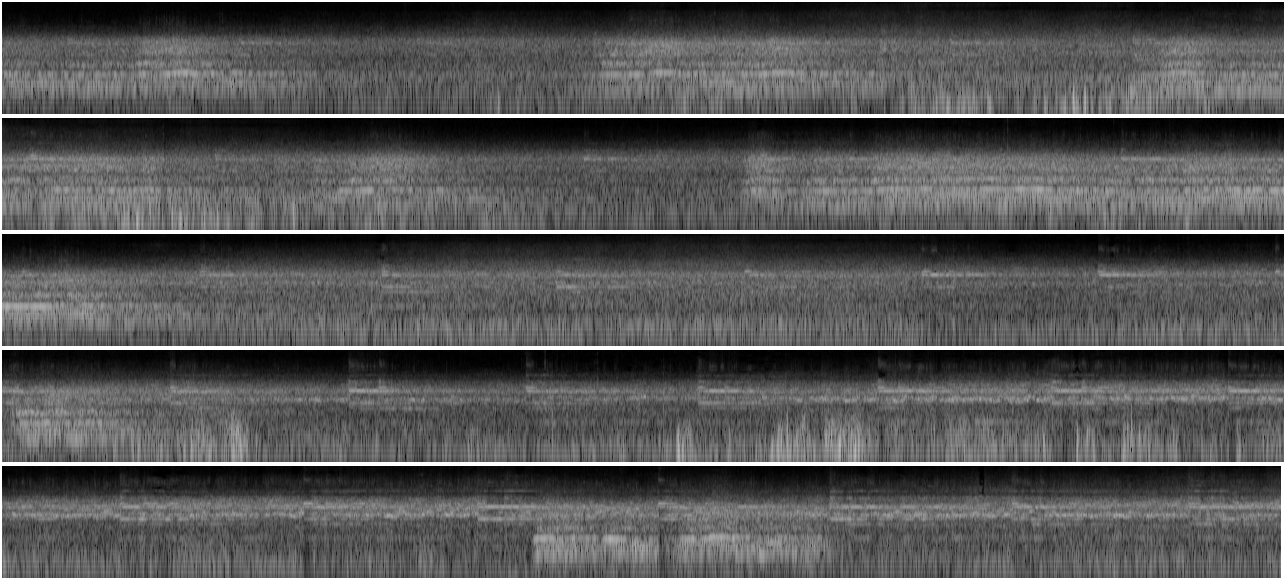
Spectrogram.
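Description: Steam locomotive's chime whistle blowing a series of blasts, two long ones in the first half and shorter ones later, over the running noise of the approaching train.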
